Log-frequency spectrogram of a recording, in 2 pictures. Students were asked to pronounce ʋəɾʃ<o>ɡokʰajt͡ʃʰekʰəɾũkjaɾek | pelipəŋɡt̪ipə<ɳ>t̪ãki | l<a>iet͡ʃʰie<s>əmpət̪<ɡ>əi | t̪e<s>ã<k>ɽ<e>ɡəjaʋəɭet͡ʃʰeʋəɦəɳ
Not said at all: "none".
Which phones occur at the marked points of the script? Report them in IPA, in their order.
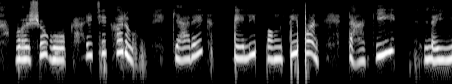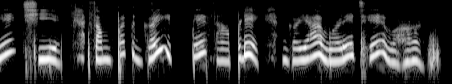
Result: o, ɳ, ə, s, ɡ, s, p, e

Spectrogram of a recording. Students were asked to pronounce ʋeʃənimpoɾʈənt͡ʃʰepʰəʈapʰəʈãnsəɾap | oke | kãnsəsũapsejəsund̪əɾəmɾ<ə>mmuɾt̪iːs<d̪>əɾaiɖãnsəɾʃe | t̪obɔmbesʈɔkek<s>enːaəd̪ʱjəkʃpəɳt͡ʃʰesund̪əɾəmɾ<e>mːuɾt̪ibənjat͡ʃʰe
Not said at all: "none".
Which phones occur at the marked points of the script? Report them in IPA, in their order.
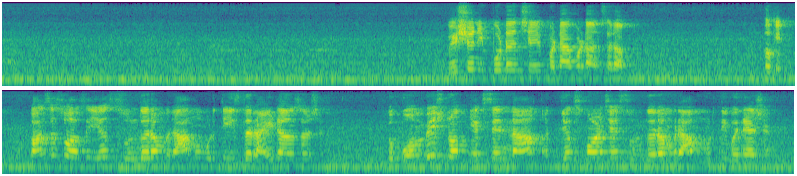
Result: a, d̪, s, a

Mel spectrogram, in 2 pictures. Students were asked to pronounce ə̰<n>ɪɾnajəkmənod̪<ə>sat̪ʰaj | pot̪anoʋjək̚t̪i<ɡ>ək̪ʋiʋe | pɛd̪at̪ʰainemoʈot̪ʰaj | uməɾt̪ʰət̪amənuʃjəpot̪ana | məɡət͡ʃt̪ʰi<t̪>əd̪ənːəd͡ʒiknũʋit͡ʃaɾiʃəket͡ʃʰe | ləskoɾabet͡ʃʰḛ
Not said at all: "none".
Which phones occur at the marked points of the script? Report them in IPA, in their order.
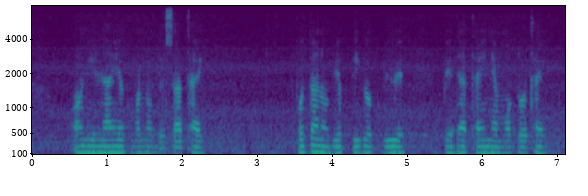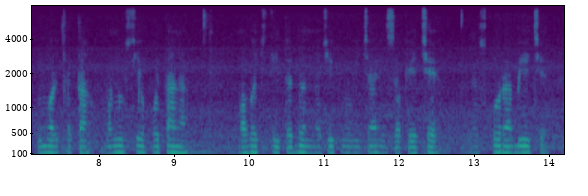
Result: n, ə, ɡ, t̪

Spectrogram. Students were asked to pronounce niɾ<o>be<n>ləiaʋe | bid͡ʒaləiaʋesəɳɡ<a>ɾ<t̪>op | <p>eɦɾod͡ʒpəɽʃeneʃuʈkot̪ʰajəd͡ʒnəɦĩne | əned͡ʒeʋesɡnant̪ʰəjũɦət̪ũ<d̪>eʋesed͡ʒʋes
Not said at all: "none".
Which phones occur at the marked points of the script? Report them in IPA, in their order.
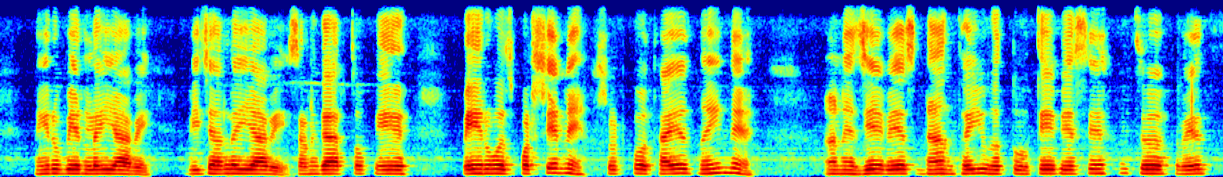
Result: u, n, a, t̪, p, t̪

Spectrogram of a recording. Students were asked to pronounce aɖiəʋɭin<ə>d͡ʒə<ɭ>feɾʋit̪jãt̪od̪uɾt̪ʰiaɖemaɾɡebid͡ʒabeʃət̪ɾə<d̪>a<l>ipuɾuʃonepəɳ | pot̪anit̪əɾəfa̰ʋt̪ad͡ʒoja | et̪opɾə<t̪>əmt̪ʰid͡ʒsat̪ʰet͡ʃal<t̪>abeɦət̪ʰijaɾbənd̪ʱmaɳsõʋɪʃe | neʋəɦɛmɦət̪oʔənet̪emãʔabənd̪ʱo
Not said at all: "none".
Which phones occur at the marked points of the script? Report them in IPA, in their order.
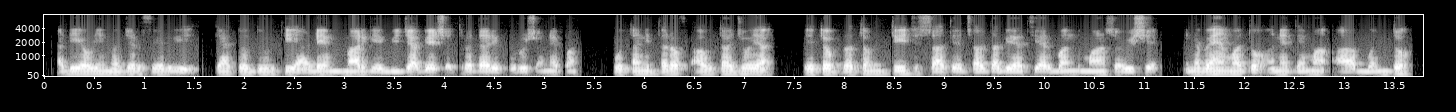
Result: ə, ɾ, d̪, ɾ, t̪ʰ, t̪

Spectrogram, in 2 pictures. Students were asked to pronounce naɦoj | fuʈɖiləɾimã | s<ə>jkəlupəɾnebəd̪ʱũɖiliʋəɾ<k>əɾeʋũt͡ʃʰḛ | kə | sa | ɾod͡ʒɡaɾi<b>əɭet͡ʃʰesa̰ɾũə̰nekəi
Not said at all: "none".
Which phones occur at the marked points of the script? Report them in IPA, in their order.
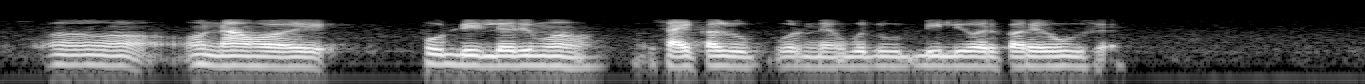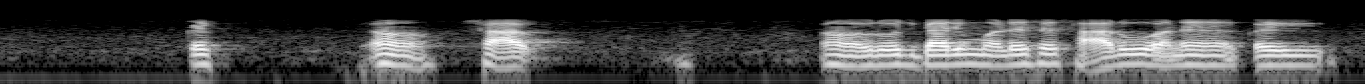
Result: a, k, m

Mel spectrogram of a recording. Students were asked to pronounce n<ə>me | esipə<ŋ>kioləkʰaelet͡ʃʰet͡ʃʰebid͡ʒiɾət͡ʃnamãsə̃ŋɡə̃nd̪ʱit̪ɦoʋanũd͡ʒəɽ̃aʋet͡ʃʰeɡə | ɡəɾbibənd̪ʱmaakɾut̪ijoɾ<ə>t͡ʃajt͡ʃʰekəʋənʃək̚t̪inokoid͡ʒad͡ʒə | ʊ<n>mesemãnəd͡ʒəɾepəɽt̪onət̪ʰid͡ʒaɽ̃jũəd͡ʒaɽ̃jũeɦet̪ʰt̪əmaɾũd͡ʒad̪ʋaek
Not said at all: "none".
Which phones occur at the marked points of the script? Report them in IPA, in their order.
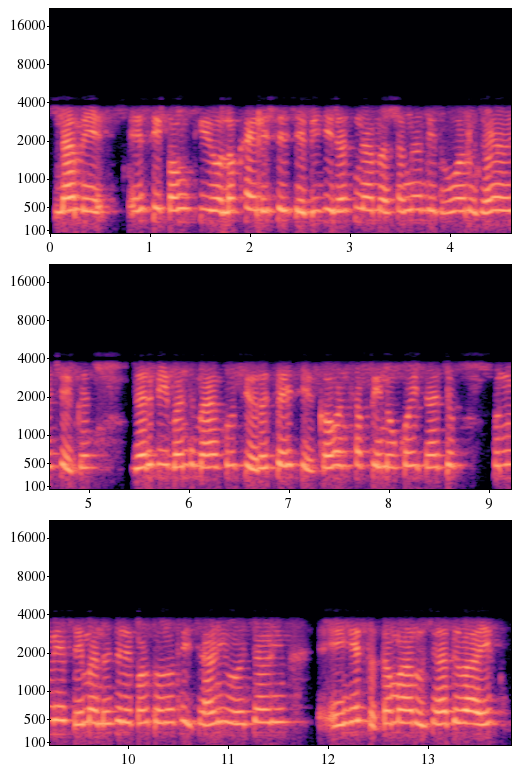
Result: a, ŋ, ə, n

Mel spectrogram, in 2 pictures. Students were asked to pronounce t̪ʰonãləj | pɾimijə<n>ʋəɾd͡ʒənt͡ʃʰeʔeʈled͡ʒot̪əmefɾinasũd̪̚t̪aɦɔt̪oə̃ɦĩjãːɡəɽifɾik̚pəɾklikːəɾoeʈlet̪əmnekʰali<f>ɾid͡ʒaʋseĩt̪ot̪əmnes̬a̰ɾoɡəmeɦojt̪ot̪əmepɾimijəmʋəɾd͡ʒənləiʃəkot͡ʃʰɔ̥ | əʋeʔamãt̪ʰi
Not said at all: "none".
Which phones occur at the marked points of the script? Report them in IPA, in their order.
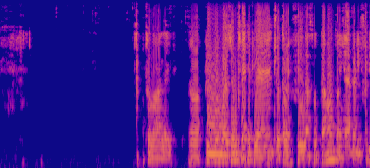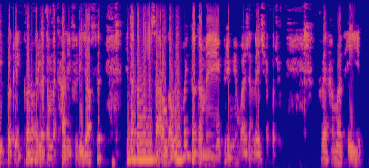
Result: m, f

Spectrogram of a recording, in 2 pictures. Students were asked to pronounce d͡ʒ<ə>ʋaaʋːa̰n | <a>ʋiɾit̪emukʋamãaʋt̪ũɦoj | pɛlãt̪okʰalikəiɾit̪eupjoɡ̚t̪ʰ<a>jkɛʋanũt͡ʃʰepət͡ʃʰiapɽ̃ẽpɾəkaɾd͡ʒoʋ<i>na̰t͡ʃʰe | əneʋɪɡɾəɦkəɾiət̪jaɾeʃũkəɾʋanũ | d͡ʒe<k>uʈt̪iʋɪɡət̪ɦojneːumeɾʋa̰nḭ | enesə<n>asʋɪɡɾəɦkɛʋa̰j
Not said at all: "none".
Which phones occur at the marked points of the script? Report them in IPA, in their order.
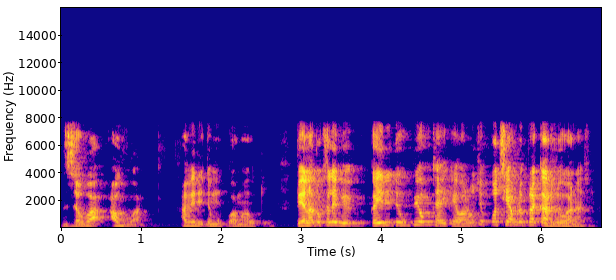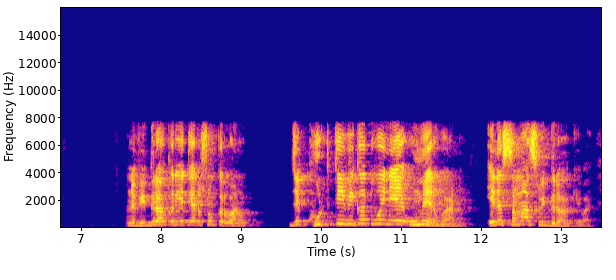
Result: ə, a, a, a, kʰ, m

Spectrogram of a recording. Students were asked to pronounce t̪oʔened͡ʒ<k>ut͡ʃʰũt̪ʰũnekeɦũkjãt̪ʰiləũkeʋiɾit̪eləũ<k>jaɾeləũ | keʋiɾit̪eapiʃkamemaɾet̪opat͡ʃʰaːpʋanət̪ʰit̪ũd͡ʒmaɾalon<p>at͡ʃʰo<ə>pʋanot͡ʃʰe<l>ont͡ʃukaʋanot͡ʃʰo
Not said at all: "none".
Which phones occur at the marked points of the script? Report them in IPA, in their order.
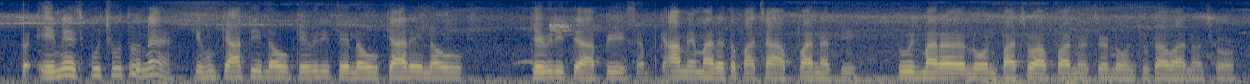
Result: p, k, p, a, l

